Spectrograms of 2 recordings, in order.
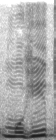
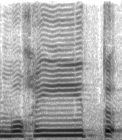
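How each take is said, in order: First: The final consonant stops flat with no echo. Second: The final consonant ends with an echoing bounce. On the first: The speaker calls it wrong. "ना ही ये मुहीत होगा" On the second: The speaker calls it right. "बल्कि मुहीत ... एक्विंग साउंड इसके साथ क्रिएट करेंगे"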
